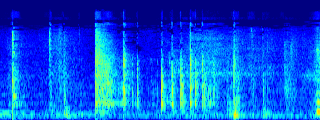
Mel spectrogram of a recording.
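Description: Glassware clinking and knocking as a drink is poured from a glass decanter on a bar tray: a few separate clicks, a brief noisy splash about a second in, then a rapid run of small glass clicks.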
